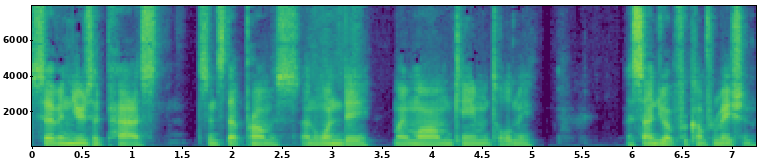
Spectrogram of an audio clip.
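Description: The man speaks with monotone, flat intonation. The recording is very clean and the background silent. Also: fairly low pitch for a man, moderate pace. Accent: Spanish. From Mexico, Tijuana. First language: Spanish. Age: 20s. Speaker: parishioner. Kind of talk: testimony.

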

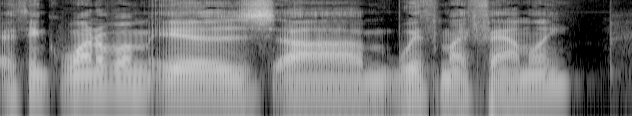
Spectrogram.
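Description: A man's voice, a plain, everyday voice, sits at a medium pitch and varies in an ordinary way, captured on a very clean recording against a silent background. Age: 50s. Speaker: pastor. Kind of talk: casual chat.

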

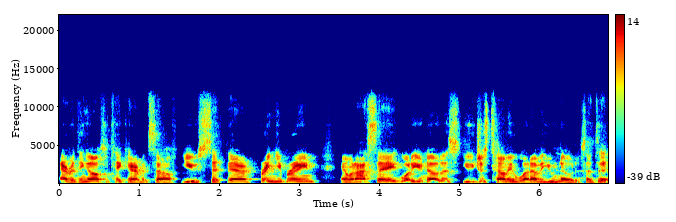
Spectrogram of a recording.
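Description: A man with a Louisiana accent, medium pitch and a fairly quick pace. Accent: Cajun Louisiana. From Louisiana, near New Orleans. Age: 40s. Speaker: podcast host, veteran therapist. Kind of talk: casual interview.

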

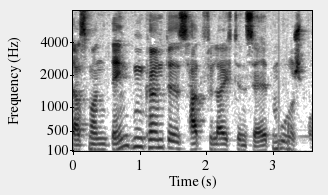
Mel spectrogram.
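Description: There is noticeable background noise. Over it, a man speaks at a fairly slow pace. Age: 50s. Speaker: Buddhist monk and podcaster. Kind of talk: casual interview conversation. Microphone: good audio setup.

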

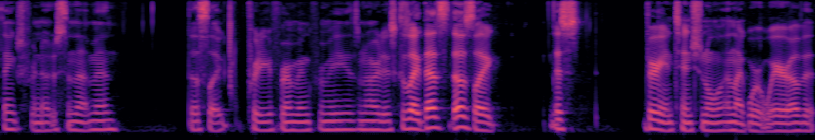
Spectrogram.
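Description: Talking at a fairly quick pace with long, frequent pauses, a man with a fairly high pitch keeps his intonation fairly even. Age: 20s. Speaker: musician. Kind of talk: casual interview.

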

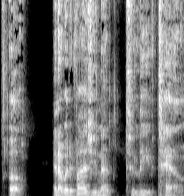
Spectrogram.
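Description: A man speaks at a fairly slow pace with lively intonation. His voice is somewhat breathy. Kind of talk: horror audio drama dialogue. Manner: gruff, folksy, probing.

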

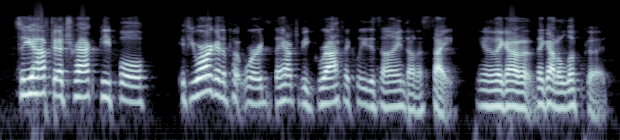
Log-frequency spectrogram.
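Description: A woman with an American accent talks at a very fast pace in an animated tone, her fairly low pitch moving in very wide swings. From Switzerland, later California. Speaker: photographer, former TV meteorologist. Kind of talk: casual chat. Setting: her studio, remote call.

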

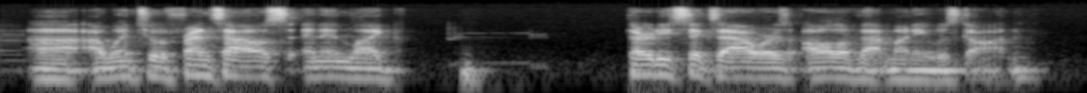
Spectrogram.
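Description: Over background music, a man with a very deep, low pitch talks at a moderate pace with ordinary pitch variation and long, frequent pauses. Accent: American. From San Diego, California. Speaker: podcaster in addiction recovery. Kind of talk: interview testimony.

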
